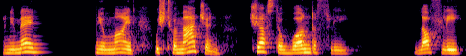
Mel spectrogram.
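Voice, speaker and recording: A female yoga teacher leads a relaxation meditation, speaking soothingly and gently with long pauses, in a fairly low-pitched voice.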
